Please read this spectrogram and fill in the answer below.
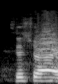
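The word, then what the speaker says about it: caesura: Sishwara is spelled C-A-E-S-U-R-A.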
